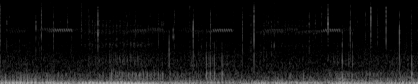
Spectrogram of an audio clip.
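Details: Cozy purring from sleeping kitties by a crackling fireplace: a dense, throbbing low rumble swells and eases slightly, overlaid by crisp fire pops and a few thin, high chirps drifting in from a spring garden backdrop.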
